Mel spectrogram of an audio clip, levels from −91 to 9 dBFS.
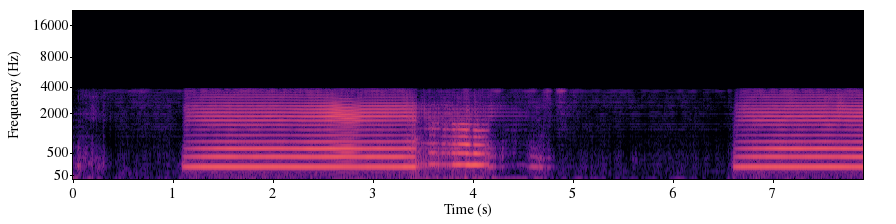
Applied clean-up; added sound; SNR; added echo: neural separator model SepFormer WHAMR!.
